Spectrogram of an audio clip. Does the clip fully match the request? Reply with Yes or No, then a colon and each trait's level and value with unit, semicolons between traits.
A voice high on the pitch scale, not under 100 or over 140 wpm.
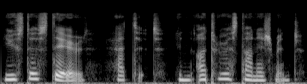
Yes: high, 210 Hz; slow, 135 wpm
